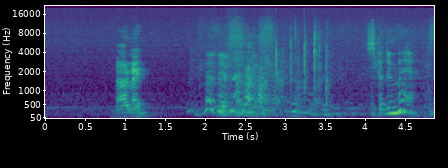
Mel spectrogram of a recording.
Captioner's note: audience laughs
